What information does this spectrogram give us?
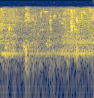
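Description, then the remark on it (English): A steady rush of running water, like a tap left on, continuing without a break at a soft, even level with faint bubbling bursts and no voices. “I hear water.”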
